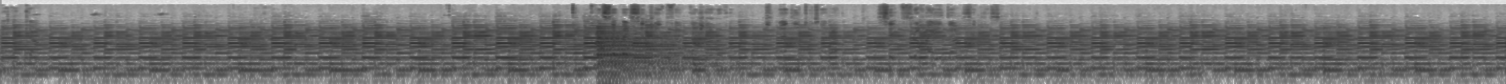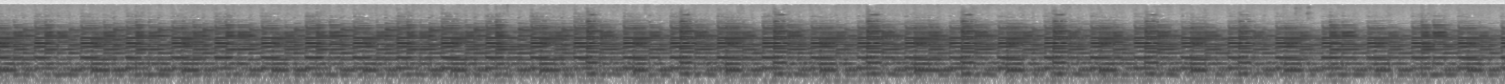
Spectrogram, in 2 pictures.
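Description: Recorded harp music playing: many ringing notes that sustain and overlap, with one sharp, louder accent about six seconds in.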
